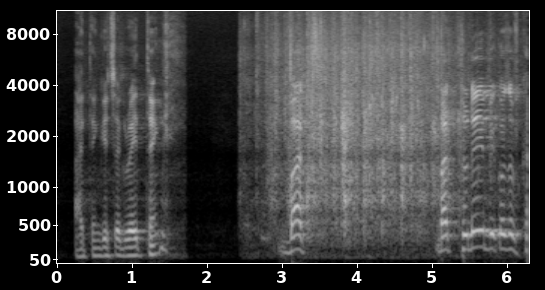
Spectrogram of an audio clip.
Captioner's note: applause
